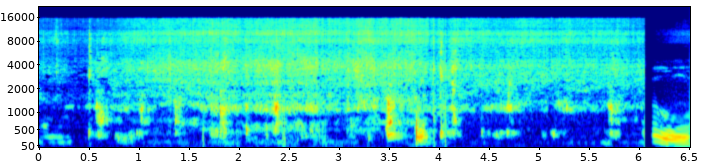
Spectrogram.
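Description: Fish sizzles and fries in a pan with masala, a continuous crackling hiss broken by small pops and the scrape of stirring, with brief muffled voices over the top.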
